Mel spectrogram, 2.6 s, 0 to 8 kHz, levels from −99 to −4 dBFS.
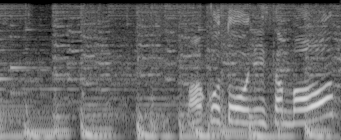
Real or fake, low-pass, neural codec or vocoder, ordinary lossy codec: real; 7.2 kHz; none; none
